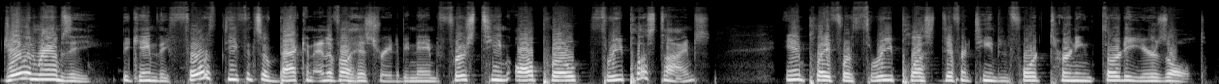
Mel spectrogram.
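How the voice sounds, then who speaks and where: A man co-hosting a casual sports podcast, relaxed and conversational, his voice a bit hoarse. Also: sits high, no room sound, poor audio. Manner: relaxed, conversational, reads trivia questions slowly. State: slightly hoarse.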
